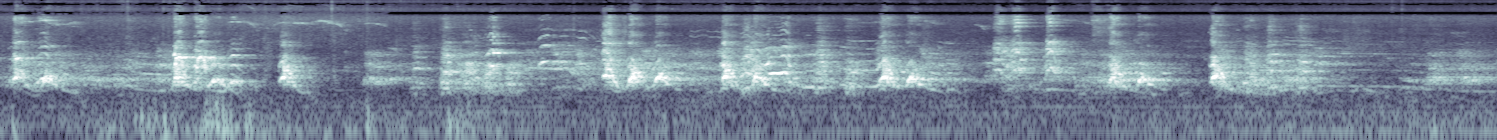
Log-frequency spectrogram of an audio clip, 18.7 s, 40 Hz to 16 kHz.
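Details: Guzman, an Alaskan Husky available for adoption, recorded 28 May 2023 in the afternoon, gives repeated yelping barks and rising whiny howls in irregular bursts, several per second at times, with quiet pauses between.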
